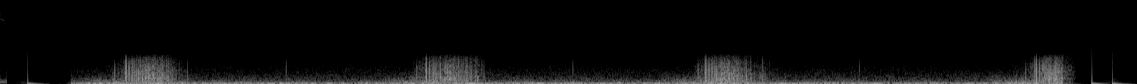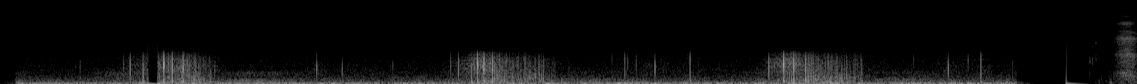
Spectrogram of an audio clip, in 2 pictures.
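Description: Muffled chest breath sounds, about 19 breaths a minute, with scattered crackling pops mixed into each breath: crackles, or rales.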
